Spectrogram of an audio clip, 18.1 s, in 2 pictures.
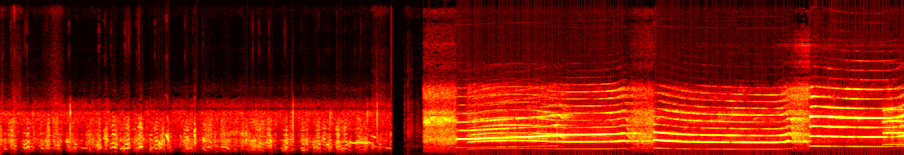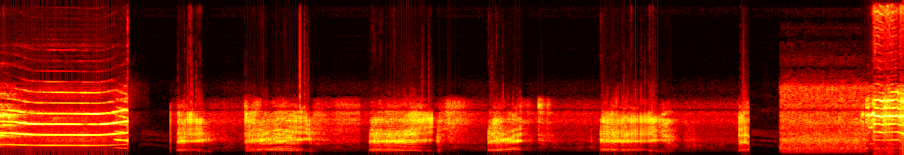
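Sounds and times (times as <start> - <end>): hens clucking: 0.0 - 4.0
loud long high calls: 3.4 - 10.4, 17.6 - 18.0.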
